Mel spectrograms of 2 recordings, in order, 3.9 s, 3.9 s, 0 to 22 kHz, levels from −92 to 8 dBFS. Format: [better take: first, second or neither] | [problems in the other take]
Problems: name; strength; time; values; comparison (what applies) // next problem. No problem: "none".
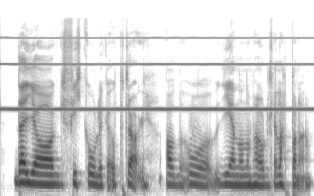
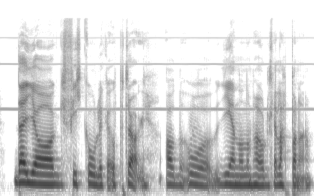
second | high-pitched whine; loud; throughout; 2.5 kHz, 6 dB below the speech; faint in the second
